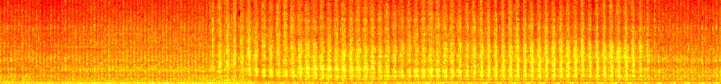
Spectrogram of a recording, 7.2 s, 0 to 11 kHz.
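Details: 2006 VW Jetta TDI diesel idle with loud regular metallic rattle about three a second when clutch pedal pushed, pedal hard, vibrating and not reaching floor; clutch disc broken into pieces.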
